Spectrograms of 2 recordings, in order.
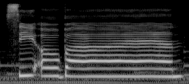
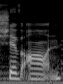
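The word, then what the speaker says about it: Siobhan: Hildenbrand, I've asked you like a hundred times, but my name is Shivon. The H is completely silent.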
